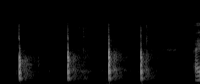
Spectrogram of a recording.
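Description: A stylus knocking against a writing surface as handwriting strokes are drawn: four short, sharp taps in under two seconds.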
